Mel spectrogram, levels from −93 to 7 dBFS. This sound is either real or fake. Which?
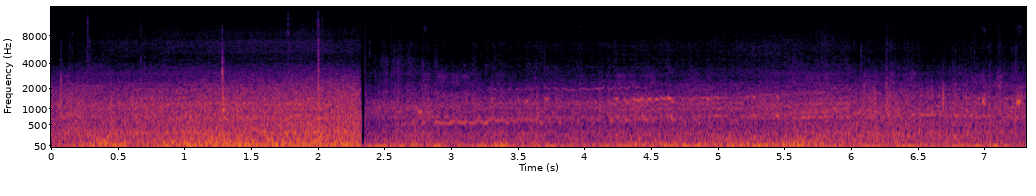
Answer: real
